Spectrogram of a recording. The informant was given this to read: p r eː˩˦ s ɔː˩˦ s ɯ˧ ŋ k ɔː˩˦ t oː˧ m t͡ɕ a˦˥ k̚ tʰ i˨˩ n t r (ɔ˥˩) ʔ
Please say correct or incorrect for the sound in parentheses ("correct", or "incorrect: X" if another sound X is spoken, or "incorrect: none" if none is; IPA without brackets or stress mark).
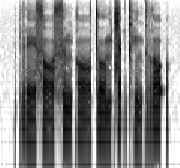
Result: correct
